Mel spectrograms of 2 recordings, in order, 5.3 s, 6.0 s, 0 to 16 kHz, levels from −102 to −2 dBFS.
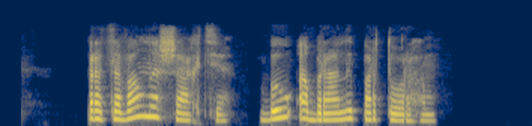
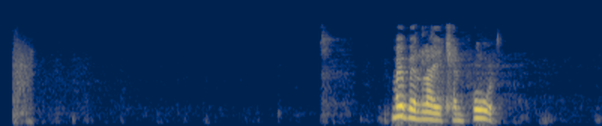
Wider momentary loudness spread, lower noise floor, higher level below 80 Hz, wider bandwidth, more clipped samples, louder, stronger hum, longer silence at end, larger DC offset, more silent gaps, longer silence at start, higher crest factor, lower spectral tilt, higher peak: first, 15 LU vs 7 LU; about the same, under -90 dBFS vs under -90 dBFS; first, -62 dBFS vs -76 dBFS; about the same, 7.4 kHz vs 7.4 kHz; neither; first, -17 LUFS vs -23 LUFS; neither; about the same, 1 s vs 1.1 s; neither; neither; second, 0.9 s vs 3.9 s; about the same, 18 dB vs 22 dB; second, -6 dB/octave vs -7.5 dB/octave; first, -2 dBFS vs -6 dBFS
